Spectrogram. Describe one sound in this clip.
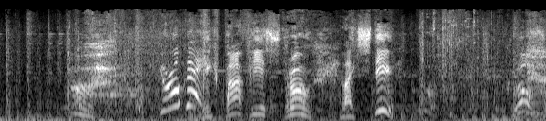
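A man speaks in a gruff, boastful voice.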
